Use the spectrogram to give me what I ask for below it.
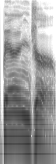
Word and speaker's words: Behringer: You pronounced it Behringer, right? Yeah. He said Behringer. It was Behringer, yeah. Yeah, there you go. Yeah. Okay, that is the definitive way to say it.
